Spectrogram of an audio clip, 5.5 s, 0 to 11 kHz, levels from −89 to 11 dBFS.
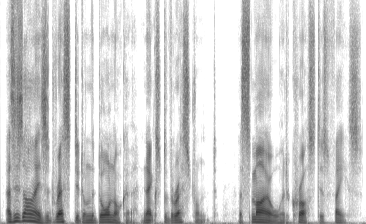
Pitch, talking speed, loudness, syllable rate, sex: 100 Hz, 195 wpm, -20 LUFS, 5.1 syllables/s, male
